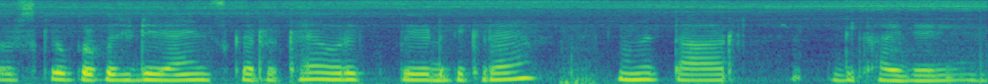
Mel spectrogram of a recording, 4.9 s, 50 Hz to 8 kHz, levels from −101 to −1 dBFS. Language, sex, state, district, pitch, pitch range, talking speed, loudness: Hindi, female, Haryana, Rohtak, 210 Hz, 200-220 Hz, 230 wpm, -17 LUFS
